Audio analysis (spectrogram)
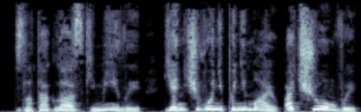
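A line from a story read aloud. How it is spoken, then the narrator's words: Pleading. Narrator (Russian): взмолилась Варя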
